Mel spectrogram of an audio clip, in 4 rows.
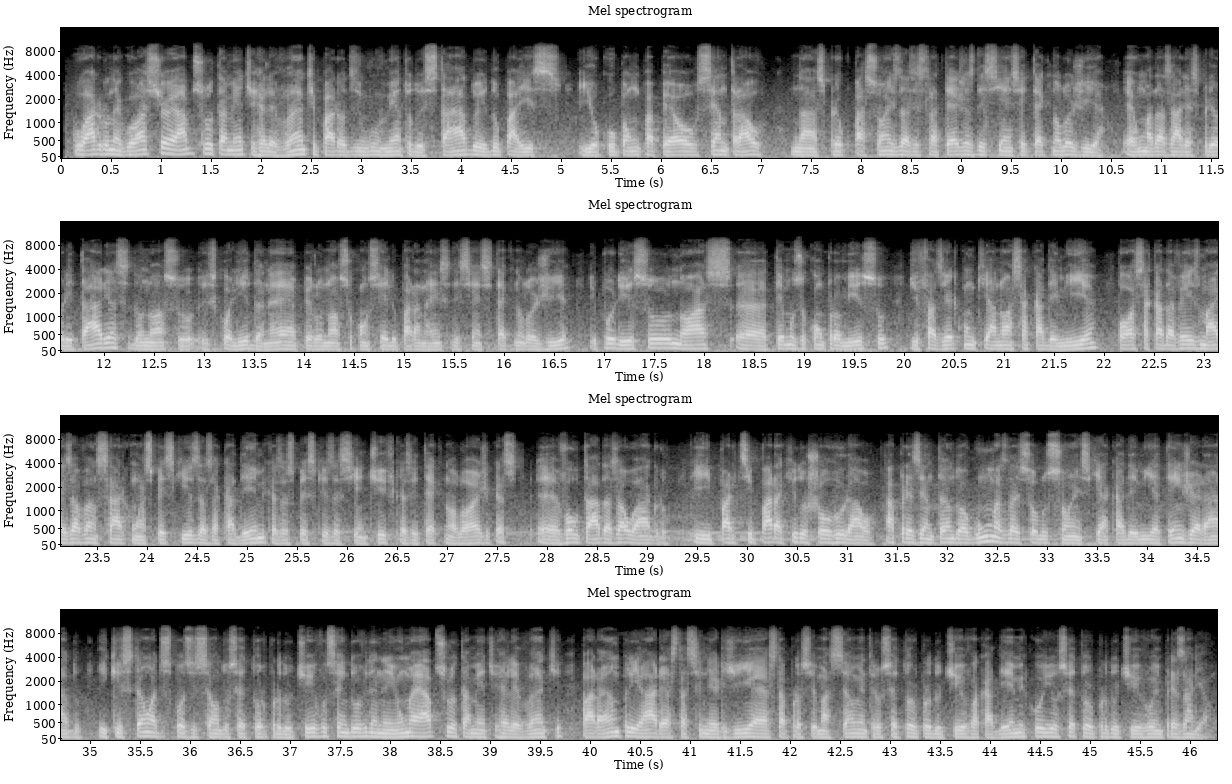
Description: Sonora do secretário de Ciência, Tecnologia e Ensino Superior, Aldo Bona, sobre as ações da pasta no Show Rural 2023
